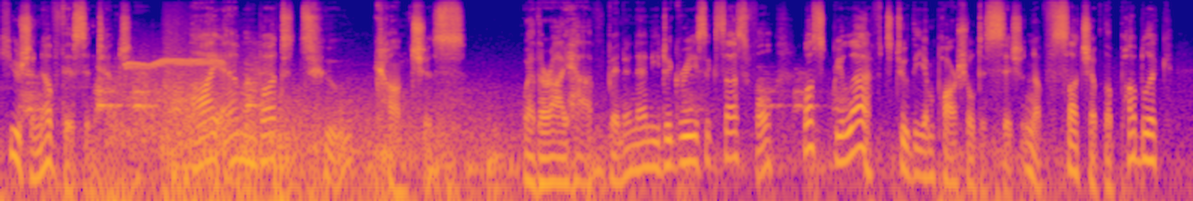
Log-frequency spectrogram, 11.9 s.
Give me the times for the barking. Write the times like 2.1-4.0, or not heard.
0.1-2.7, 6.8-8.6.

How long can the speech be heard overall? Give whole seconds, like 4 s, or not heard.
12 s.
